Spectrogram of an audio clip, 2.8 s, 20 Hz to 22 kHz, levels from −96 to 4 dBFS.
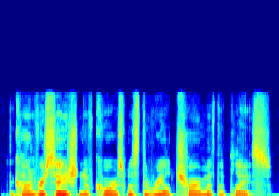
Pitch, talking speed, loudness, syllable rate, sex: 120 Hz, 235 wpm, -20 LUFS, 6.4 syllables/s, male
